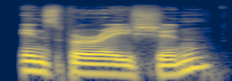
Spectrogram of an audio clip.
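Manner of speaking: ordinary talk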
